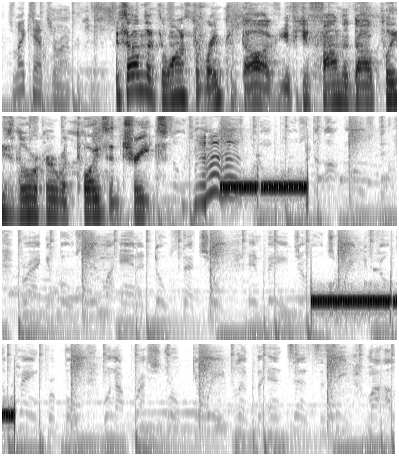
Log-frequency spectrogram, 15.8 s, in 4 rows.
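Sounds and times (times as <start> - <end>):
music: 0.0 - 15.7
speech: 0.1 - 6.6
telephone call ringing tone: 6.1 - 7.0, 11.0 - 12.0.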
